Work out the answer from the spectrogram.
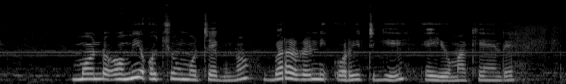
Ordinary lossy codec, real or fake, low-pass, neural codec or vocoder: none; real; 19.8 kHz; none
